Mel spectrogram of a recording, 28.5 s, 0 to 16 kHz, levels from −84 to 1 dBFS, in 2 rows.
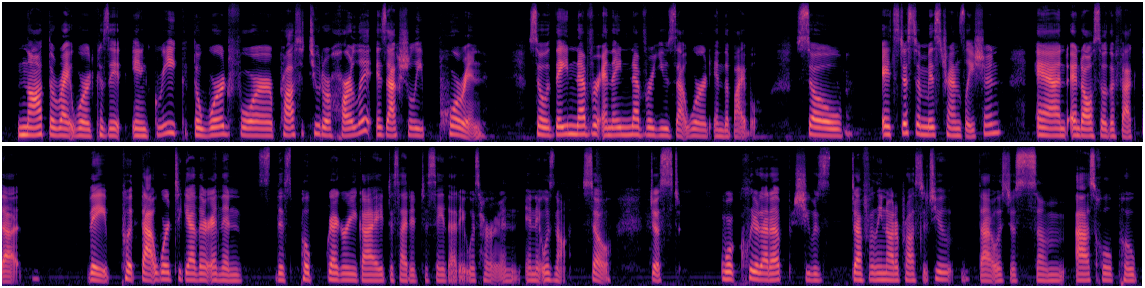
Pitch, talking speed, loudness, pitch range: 180 Hz, 170 wpm, -28 LUFS, 165-200 Hz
